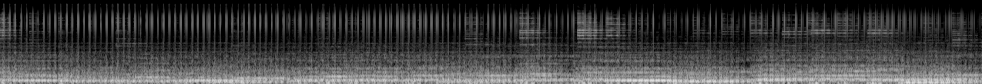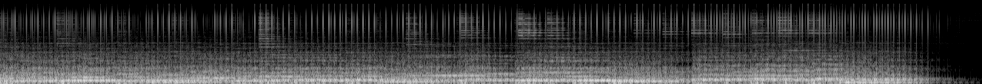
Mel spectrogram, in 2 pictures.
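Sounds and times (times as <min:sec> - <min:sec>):
guitar loop: 0:00.0 - 0:19.6.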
